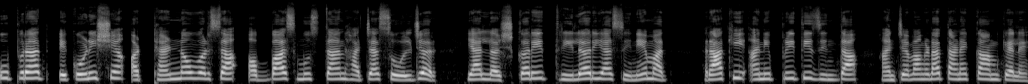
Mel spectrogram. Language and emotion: Goan Konkani, neutral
